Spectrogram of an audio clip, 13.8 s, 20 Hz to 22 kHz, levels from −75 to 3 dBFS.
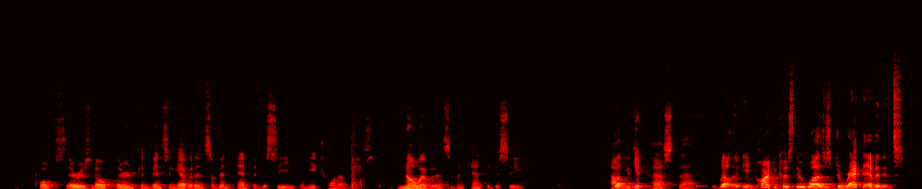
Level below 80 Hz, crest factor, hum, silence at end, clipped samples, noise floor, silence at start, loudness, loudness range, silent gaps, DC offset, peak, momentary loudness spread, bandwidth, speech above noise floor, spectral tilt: -74 dBFS; 22 dB; none; 0.3 s; under 0.1%; -84 dBFS; 0.6 s; -37 LUFS; 9 LU; none; under 0.1%; -14 dBFS; 17 LU; 16 kHz; 47 dB; -5 dB/octave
